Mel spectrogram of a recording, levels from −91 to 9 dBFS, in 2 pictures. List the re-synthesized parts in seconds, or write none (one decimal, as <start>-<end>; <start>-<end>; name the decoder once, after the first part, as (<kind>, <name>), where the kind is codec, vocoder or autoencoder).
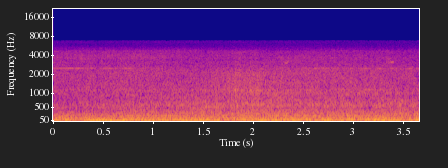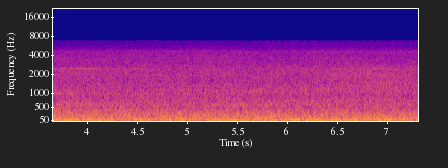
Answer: none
